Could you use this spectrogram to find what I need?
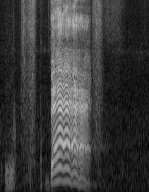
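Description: A sheep bleats loudly.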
